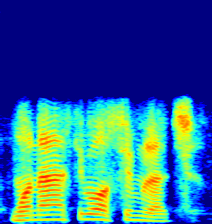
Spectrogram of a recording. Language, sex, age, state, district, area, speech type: Odia, male, 18-30, Odisha, Cuttack, urban, conversation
